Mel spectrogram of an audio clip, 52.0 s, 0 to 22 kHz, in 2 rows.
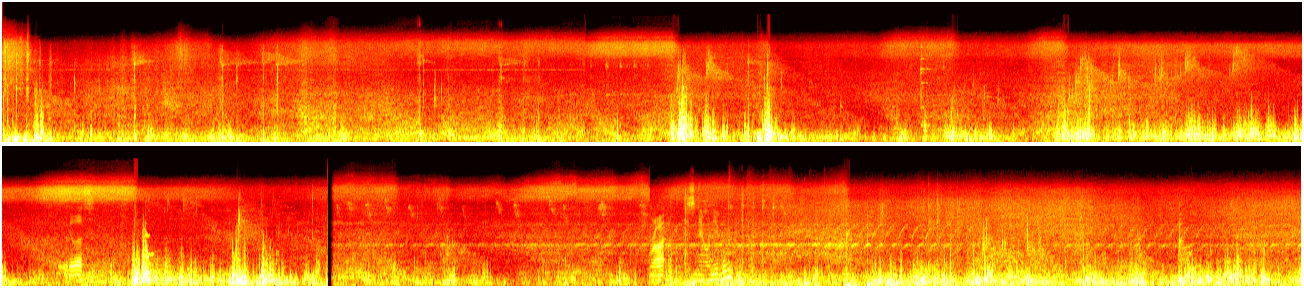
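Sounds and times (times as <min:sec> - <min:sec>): rough surf: 0:00.0 - 0:51.9
storm wind buffeting microphone: 0:00.0 - 0:51.9.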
